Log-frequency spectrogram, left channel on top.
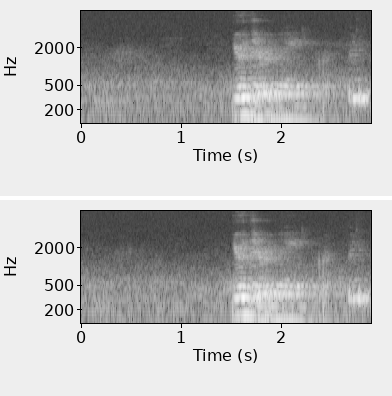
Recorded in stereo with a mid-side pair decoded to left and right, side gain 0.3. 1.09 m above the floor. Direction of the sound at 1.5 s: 45° right.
